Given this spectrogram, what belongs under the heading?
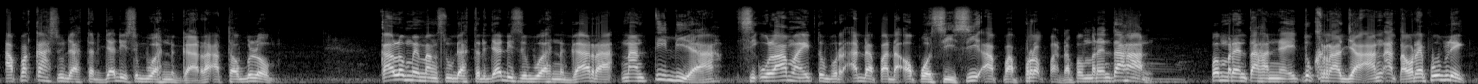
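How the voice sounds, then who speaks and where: Casual Indonesian preacher, chatty teaching tone. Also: male voice, a little high, expressive, moderate pace, fairly bright tone. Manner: conversational, explaining with everyday examples and repeated tag phrases. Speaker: Islamic preacher. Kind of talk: informal religious lecture.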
